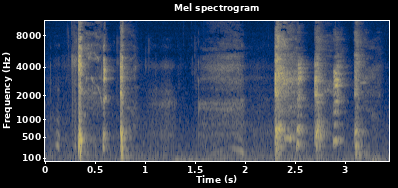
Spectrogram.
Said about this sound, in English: And it also makes you cough. We probably need to play some music, because I can't talk for a couple of minutes.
